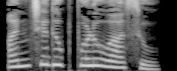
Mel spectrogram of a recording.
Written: ಅಂಚೆದುಪ್ಪುಳುವಾಸು

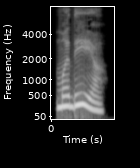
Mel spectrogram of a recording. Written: ಮಿಥ್ಯ

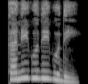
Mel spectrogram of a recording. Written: ತನಿಗುದಿಗುದಿ

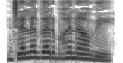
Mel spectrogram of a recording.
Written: ಜಲಗರ್ಭನಾವೆ

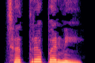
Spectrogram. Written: ಛತ್ರಪರ್ಣಿ

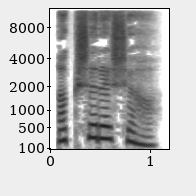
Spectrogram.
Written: ಅಕ್ಷರಶಃ

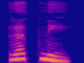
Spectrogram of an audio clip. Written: ರೋದನಿ

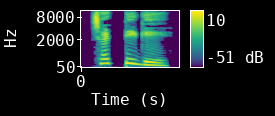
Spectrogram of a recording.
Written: ಚಿಟಿಕೆ

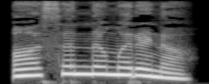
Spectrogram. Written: ಆಸನ್ನಮರಣ

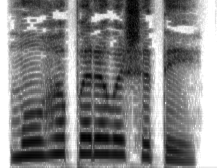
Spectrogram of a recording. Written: ಮೋಹಪರವಶತೆ

